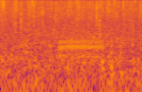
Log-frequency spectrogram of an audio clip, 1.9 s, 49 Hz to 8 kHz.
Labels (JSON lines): {"label": "biophony, croak", "recorder": "SoundTrap 500"}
